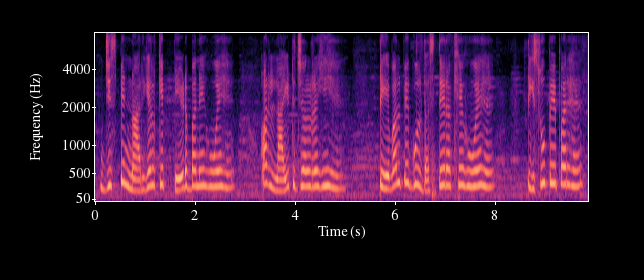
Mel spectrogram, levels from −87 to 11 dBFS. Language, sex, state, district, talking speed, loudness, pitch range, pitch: Hindi, female, Bihar, Patna, 135 wpm, -13 LUFS, 250-300 Hz, 280 Hz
